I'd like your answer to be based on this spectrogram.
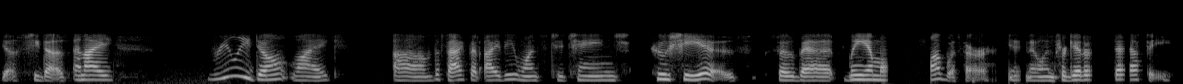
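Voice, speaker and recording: A woman's voice: mid-range voice, unhurried, dry recording. A woman co-hosting a casual talk show, chatty and laughing often. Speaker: co-host. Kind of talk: casual chat. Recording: phone-like call audio.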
